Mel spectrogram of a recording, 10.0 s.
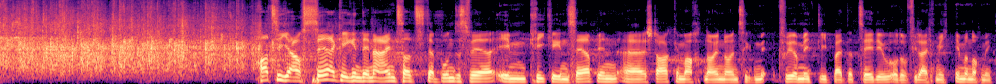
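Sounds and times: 
audience clapping: 0.0s - 3.5s
speech: 2.6s - 9.9s.

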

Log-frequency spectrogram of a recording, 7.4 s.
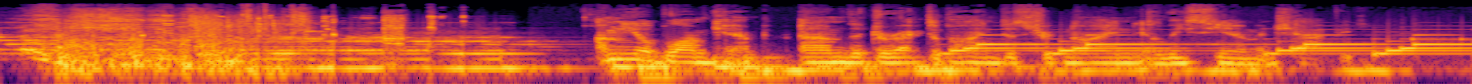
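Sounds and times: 
computers and monitor strapped to a Hummer being smashed: 0.1s - 2.5s
speech: 1.4s - 7.2s.

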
